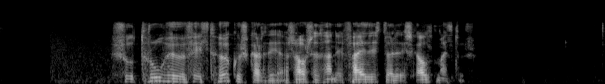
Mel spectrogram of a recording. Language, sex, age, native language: Icelandic, male, 60-69, Icelandic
